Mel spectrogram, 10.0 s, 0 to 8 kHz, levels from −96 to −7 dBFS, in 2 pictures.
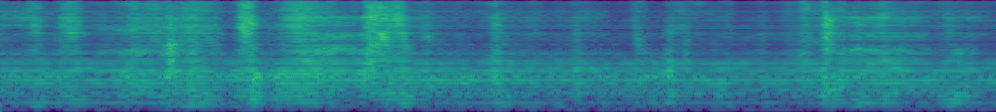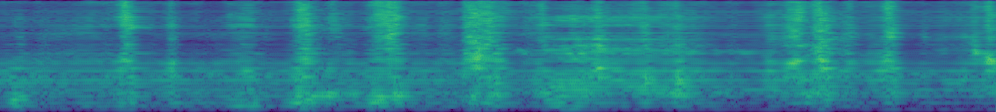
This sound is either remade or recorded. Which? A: remade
